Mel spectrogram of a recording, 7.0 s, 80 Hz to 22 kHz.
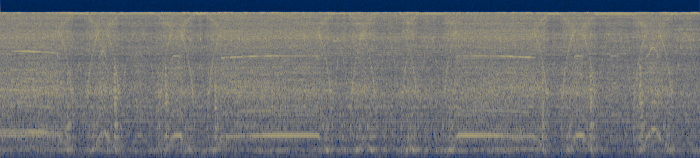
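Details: Creatr HS 3D printer making strange noises while printing: stepper motors whir up and down with short squeaky chirps between moves, no clear cause; print bed also not level; abnormal noise during printing.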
